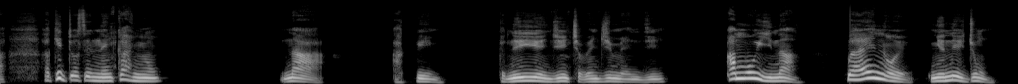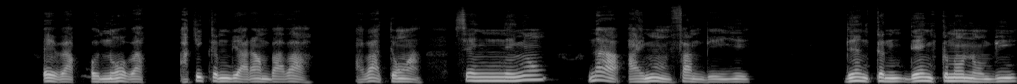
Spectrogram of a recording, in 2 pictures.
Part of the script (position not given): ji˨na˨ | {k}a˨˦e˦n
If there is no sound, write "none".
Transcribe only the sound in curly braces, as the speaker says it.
k͡p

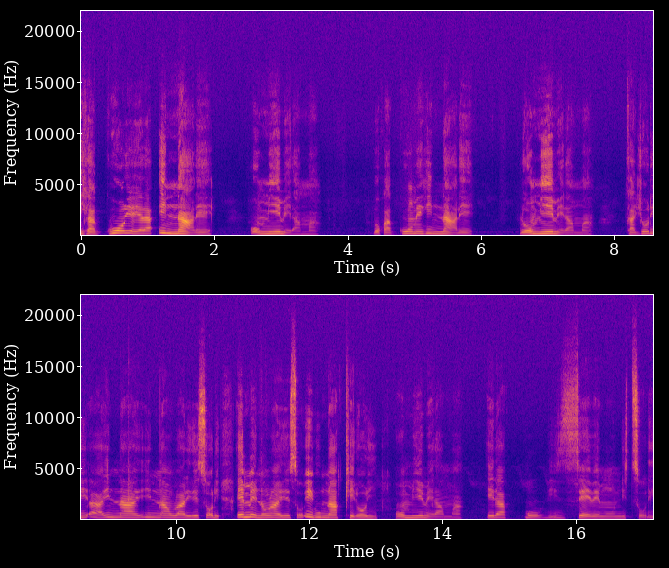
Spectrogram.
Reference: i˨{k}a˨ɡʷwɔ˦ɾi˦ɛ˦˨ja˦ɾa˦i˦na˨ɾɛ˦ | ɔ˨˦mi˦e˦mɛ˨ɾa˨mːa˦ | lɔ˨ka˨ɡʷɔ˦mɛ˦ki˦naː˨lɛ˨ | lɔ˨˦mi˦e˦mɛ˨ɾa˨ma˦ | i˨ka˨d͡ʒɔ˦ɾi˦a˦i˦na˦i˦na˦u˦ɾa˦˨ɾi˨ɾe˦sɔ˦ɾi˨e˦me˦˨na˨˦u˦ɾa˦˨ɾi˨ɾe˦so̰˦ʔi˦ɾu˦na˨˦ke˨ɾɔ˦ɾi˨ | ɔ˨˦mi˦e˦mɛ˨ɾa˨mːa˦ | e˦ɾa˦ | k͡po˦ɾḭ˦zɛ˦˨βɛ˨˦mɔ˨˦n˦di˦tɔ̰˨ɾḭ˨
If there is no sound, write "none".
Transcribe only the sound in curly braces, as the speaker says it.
k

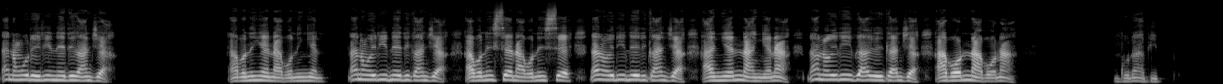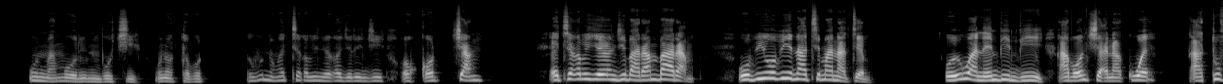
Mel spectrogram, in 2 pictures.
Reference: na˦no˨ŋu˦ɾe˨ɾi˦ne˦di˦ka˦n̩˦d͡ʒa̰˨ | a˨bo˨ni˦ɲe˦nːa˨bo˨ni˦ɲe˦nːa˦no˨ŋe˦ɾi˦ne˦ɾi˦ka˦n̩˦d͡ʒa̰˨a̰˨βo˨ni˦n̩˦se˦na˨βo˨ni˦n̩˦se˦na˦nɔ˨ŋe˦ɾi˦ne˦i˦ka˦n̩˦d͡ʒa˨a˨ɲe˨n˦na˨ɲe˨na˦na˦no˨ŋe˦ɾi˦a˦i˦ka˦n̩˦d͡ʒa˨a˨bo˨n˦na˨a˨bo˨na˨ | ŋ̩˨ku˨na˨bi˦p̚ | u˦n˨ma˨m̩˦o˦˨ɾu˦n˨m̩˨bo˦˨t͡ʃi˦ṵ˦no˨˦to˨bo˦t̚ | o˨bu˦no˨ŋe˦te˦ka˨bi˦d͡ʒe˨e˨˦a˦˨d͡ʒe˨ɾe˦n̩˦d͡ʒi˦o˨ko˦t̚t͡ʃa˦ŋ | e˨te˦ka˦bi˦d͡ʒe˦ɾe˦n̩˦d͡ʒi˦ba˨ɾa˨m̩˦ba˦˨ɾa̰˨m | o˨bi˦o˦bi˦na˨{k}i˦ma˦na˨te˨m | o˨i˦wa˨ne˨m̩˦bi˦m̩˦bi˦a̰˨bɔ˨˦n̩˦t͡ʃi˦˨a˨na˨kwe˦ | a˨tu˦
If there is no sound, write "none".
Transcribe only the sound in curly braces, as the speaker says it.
t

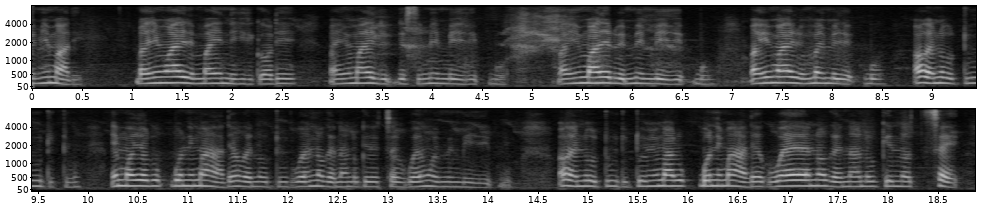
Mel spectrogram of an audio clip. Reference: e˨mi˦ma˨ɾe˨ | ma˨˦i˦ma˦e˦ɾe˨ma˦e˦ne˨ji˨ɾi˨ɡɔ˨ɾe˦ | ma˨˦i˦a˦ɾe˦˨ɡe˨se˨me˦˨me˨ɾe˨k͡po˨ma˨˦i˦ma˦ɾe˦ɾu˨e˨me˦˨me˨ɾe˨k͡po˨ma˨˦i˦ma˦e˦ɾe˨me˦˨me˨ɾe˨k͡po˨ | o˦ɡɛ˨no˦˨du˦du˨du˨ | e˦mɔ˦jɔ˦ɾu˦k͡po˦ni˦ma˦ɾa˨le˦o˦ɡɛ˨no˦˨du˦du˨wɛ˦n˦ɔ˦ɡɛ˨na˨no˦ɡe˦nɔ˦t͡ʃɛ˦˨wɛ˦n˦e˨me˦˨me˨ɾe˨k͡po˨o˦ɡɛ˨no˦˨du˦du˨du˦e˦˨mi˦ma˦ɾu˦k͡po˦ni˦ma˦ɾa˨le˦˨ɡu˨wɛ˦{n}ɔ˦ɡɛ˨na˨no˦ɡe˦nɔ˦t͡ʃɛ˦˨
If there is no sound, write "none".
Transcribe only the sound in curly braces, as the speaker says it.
n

